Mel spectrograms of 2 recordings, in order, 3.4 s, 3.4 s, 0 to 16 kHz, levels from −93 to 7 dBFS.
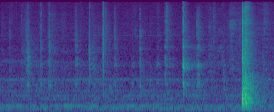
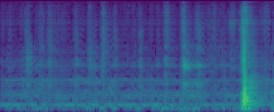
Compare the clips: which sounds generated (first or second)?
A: second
